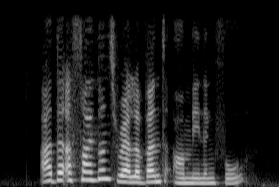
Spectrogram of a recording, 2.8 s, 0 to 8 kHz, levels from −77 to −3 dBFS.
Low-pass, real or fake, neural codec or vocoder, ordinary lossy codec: 7.2 kHz; fake; codec, 16 kHz, 0.8 kbps, ZipCodec; none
